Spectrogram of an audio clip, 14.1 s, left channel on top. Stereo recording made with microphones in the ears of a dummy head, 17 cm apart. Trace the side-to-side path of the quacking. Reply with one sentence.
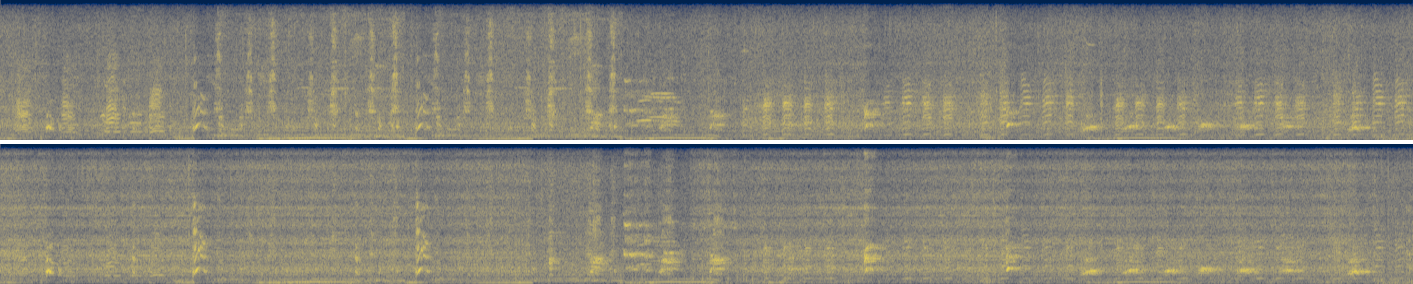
In this clip you hear the quacking stay put.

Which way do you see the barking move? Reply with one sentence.
You can hear the barking stay in one place.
